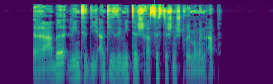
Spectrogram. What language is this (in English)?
German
